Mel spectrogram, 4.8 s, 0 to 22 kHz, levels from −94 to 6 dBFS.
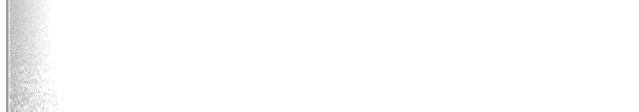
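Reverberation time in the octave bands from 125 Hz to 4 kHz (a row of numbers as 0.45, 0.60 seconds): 1.1, 0.90, 0.80, 0.80, 0.80, 0.75 seconds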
